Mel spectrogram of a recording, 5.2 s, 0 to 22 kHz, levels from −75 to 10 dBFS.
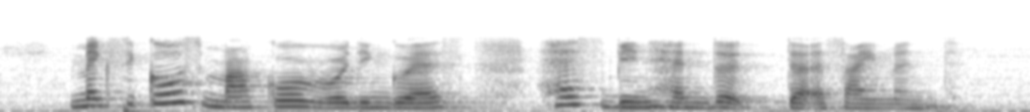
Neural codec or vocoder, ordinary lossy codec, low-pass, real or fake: none; none; 5.4 kHz; real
